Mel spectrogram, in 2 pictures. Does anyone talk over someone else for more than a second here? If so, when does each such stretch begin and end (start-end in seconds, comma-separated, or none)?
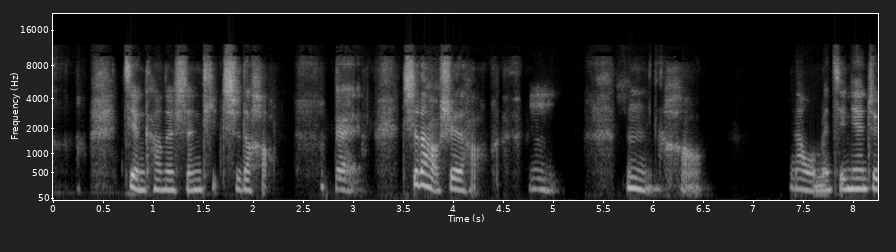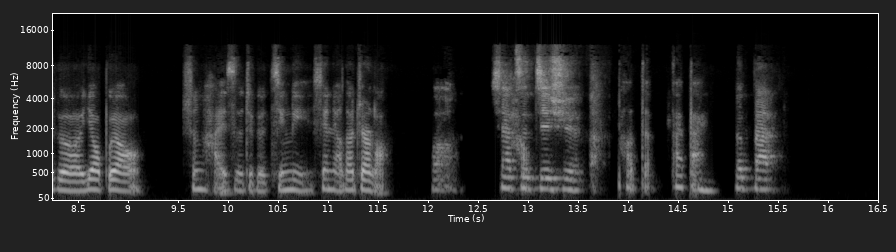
none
